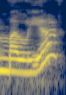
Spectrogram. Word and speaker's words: Malia: Oh, it's pronounced like Maria, but with an L instead of an R. Oh, a Malia?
